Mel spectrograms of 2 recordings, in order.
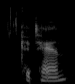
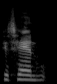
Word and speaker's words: Catan: But I feel like if I had been in Massachusetts at the time, I would have pronounced it Catan, because that's like you think aunt versus aunt.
